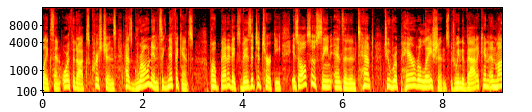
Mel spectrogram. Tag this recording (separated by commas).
Speech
